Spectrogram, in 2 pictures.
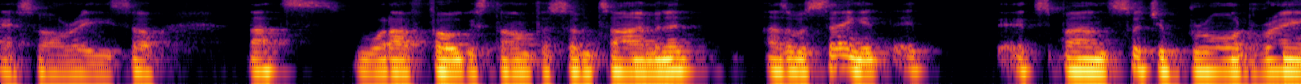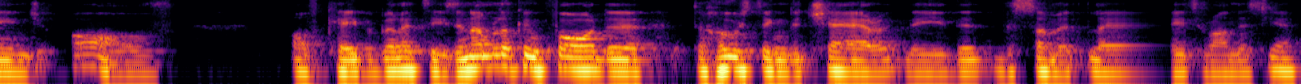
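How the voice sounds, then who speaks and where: In a very clean recording with a silent background, a man speaks at medium pitch. His somewhat breathy voice has monotone, flat intonation. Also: moderate pace. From northern England, Newcastle. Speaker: SRE coach. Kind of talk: interview conversation.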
